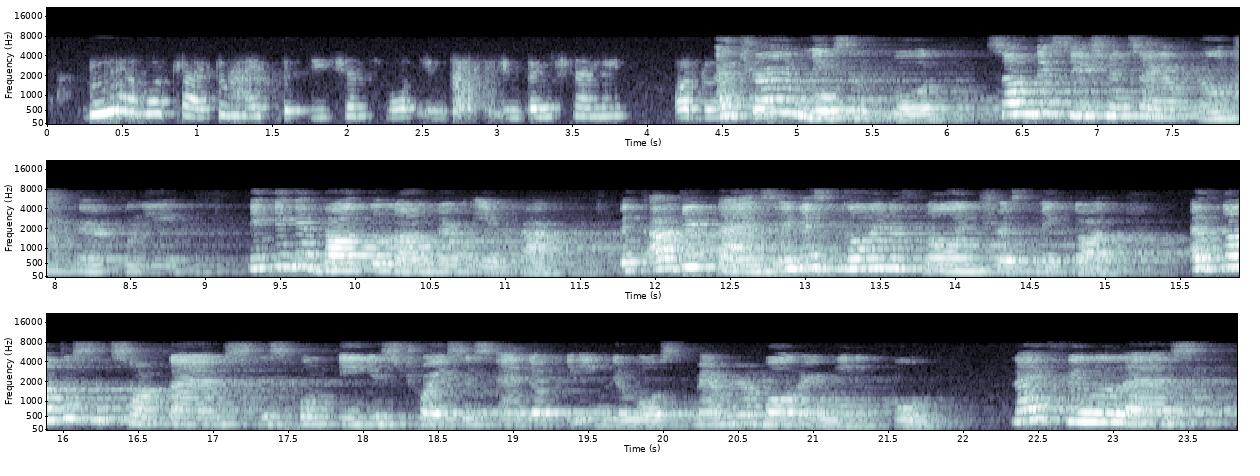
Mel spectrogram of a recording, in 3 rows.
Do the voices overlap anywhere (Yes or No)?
Yes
